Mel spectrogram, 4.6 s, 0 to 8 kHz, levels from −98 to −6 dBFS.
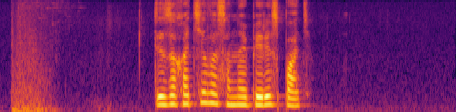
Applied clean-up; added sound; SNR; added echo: none; Glass; 17 dB; none.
